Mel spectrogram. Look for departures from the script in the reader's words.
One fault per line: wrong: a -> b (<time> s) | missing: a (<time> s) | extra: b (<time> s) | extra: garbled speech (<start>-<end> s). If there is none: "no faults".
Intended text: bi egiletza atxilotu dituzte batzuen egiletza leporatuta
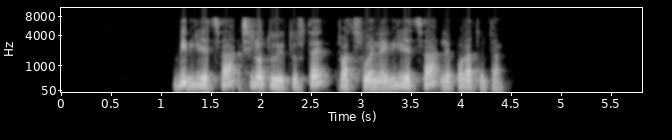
no faults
